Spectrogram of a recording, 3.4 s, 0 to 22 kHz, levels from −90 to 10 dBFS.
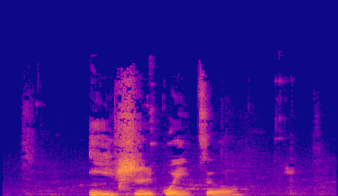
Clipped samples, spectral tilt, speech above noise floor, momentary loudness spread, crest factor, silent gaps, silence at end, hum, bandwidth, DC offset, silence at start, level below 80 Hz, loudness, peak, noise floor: under 0.1%; -3.5 dB/octave; 37 dB; 9 LU; 16 dB; none; 0.45 s; none; 15 kHz; under 0.1%; 0.9 s; -62 dBFS; -16 LUFS; -2 dBFS; -53 dBFS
